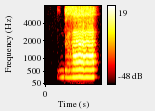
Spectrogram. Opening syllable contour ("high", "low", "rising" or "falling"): high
